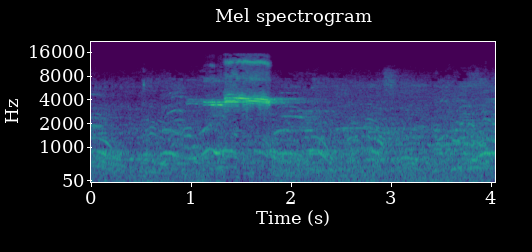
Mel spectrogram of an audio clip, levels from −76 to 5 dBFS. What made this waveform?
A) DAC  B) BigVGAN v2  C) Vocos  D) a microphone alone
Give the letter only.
D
